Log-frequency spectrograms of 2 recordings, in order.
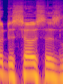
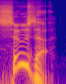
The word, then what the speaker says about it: De Sousa: Like, it's almost like Silvio De Sousa's last name being pronounced De Sousa. It's like, but it's OU. That's Souza. Like, nope.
